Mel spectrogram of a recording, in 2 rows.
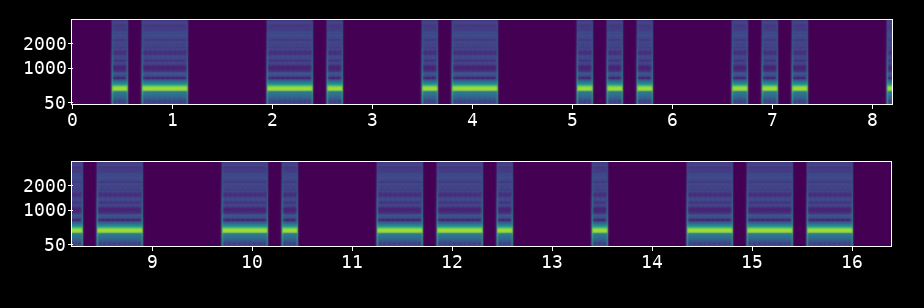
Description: Morse code, heard as a keyed tone, about 8 wpm, spaced as for 6 wpm, 440 Hz. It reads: AN ASSANGE O
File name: morse / headlines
